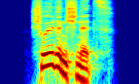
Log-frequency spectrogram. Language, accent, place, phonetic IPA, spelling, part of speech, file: German, Germany, Berlin, [ˈʃʊldn̩ˌʃnɪt͡s], Schuldenschnitts, noun, De-Schuldenschnitts.ogg
- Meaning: genitive of Schuldenschnitt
